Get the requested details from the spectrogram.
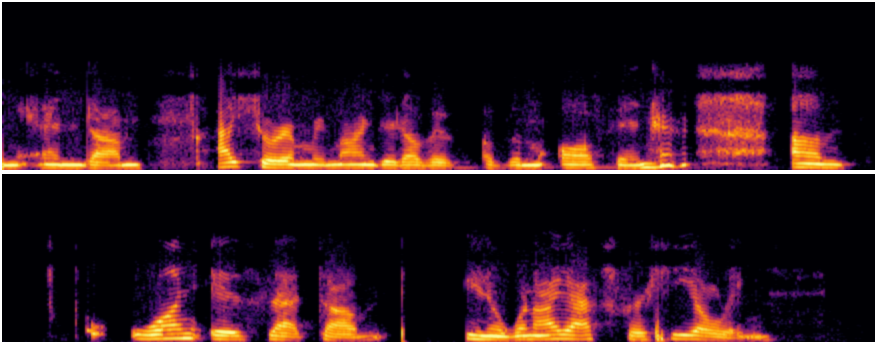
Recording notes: ACIM Daily Conference Call.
